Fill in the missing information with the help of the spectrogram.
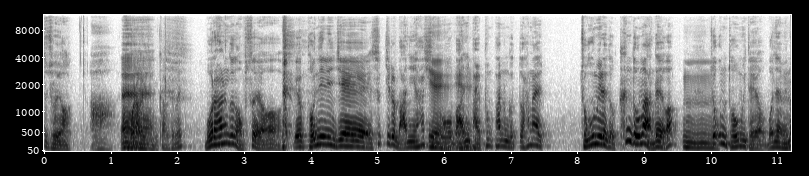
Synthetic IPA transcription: t͈ot͡ɕojo̰a̰jeaik͈akɯɾome | moɾaɦanɯnɡʌnʌ̰p̚s͈ʌjo̰kepoɲiɾiːnd͡ʑe̞sʰuk͈iɾɯɭmaɲiɦaɕʰiɡomaɲipaɭpʰumpʰanɯnɡʌt̚t͈oɦanae | t͡ɕoɡɯmiɾedokʰɯndomɯnande̞jot͡ɕ͈oɡɯmtoumidwe̞jomʌɲamjʌn

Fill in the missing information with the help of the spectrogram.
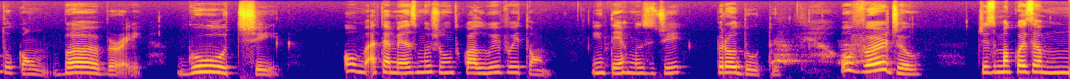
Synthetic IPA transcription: t̪ʊkõw̃bɐɾbɛ̰ɾḭ | ɡut͡ʃɪ | owa̰t̪ɛmezmʊʒũnt̪ʊkõɐluivujt̪õ | ẽj̃t̪eɾmʊzd͡ʒɪ | pɾod̪ut̪ʊʊvəɾd͡ʒew | d͡ʒizũmɐkojzɐ

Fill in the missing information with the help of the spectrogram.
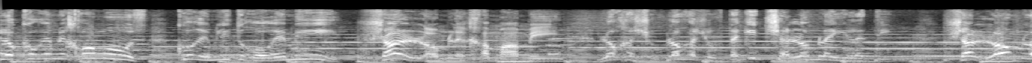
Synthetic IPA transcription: lo̞koʁimleχumus | ko̞ʁimlit̪ʁoʁemi | ʃalo̞mleχamami | lo̞χaʃuvlo̞χaʃuvt̪aɡid̪ʃalo̞mlajelad̪im | ʃalo̞ml

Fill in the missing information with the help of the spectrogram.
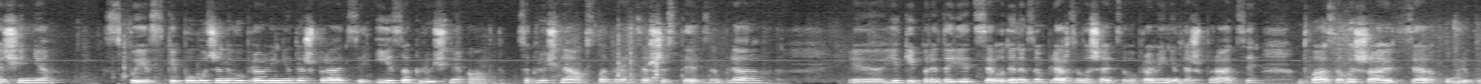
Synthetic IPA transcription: t͡ʃenʲːɐ | spɪskɪpɔɦɔd͡ʒenɪʋʊpɾɐwlʲinʲːid̪ɛʒpɾɑt͡sʲiʔizɐklʲut͡ʃnɪjʔɑkt̪z̥ɐklʲut͡ʃnɪjɑk̚t̪sklˠɐd̪ɑjet͡sʲːɐʃɪst̪ɪeɡzemplʲɑɾɐx | jɐkipeɾed̪ɐjet͡sʲːɐɔ̰d̪ɪnɛɡzemplʲɑrzɐlˠɪʃɑjet͡sʲːɐʋʊpɾɐwlʲinʲːid̪ɛʃpɾɑt͡sʲid̪ʋɑzɐlˠɪʃɑjʊt͡sʲːɐublʲikʊ

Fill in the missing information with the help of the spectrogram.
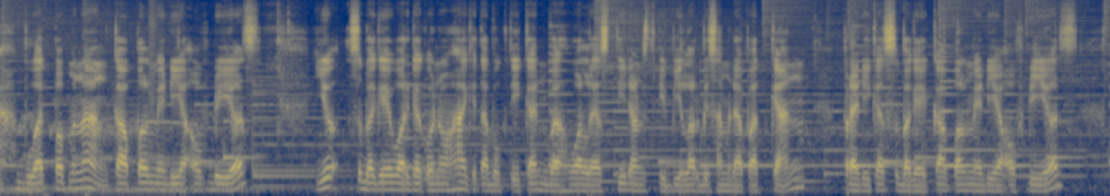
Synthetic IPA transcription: hbuat̪̚pəmənaŋkapalmediaʔɔfdiərs | jʊʔsəbaɡajwarɡakonoɦakit̪abuk̚t̪ikanbaɦwalɛst̪idanst̪ɾibilarbisaməndapat̪̚kan | pɾedikassəbaɡajkapalmediaʔɔfdiərs

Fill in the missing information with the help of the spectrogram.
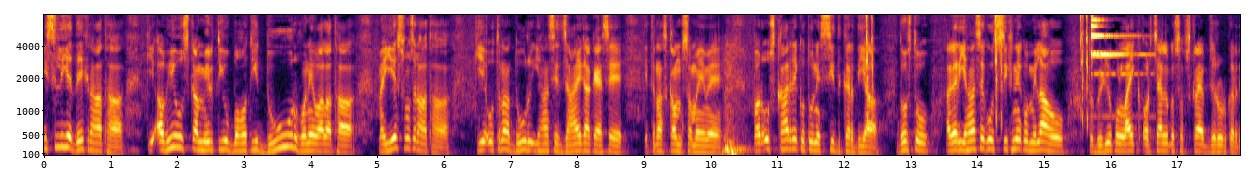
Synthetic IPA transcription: ɪslied̪eːkʰɾɐɦat̪ʰakiʔɐbʱiʊskamɪɾt̪ijũbɐɦʊt̪ɦid̪uːɾɦoːneʋaːlat̪ʰamɛ̃ːjesoːt͡ʃɾɐɦat̪ʰa̰ | kijeʊt̪nad̪uːɾjɐɦãsed͡ʒaːeɡakɛːse | ɪt̪nakɐmsɐməjmẽpɐɾʊskaːɾjəkot̪unesɪd̪ʱkɐɾd̪ijaː | d̪oːst̪o | ɐɡəɾjɐɦãsekʊt͡ʃʰsikʰnekomɪlaɦot̪oʋiːɖijokolaːɪkɔːɾt͡ʃɛːnəlkosɐbskɾaːɪbzɐɾuːɾkɐɾd̪e

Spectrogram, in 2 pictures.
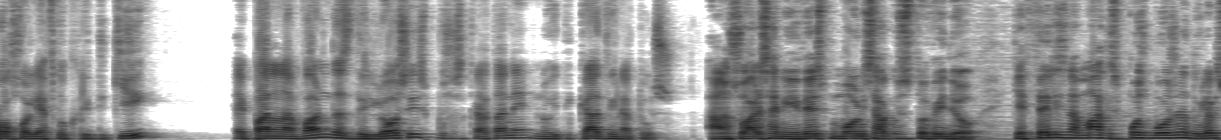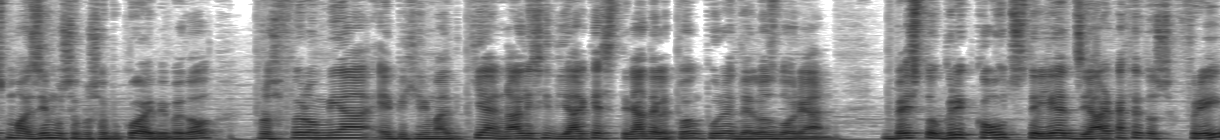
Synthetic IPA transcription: o̞xo̞liɐft̪o̞kɾit̪ici | e̞pɐnɐlɐɱvɐno̞nd̪ɐzðilo̞sispusɐskɾɐt̪ɐne̞no̞it̪ikɐðinɐt̪ṵs | ɐnsuɐɾesɐniiðe̞ːspumo̞lisɐkusest̪o̞vid̪e̞o̞ | ce̞θe̞liznɐmɐθispo̞zbo̞ɾiznɐðule̞psimɐzimuse̞pɾo̞so̞piko̞e̞pipe̞ðo̞pɾo̞sfe̞ɾo̞mɐe̞piçiɾimɐt̪iciɐnɐlisiðiɐɾciɐst̪ɾiɐnd̪ɐle̞p̚t̪o̞npuinend̪e̞lo̞zðoɾeɐn | be̞st̪o̞ɡɾikːo̞wt͡st̪e̞liɐd͡ziɐɾkɐθet̪o̞sfɾi

